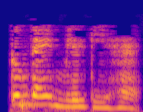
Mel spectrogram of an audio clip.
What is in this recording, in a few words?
Mail Hindi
